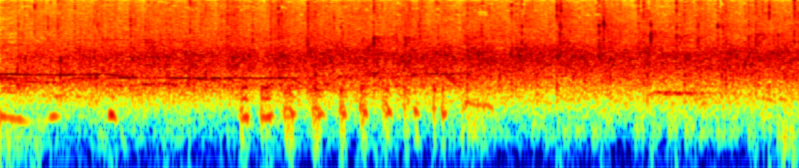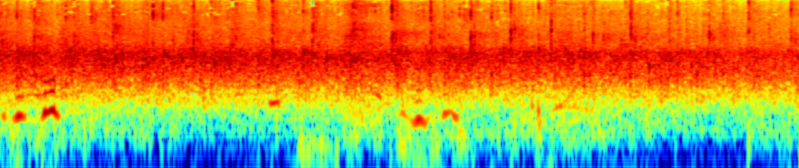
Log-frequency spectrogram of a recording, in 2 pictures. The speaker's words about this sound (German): Ja, den Applaus möchte ich gern teilen mit all unseren Engeln und unserem Konferenzbüro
